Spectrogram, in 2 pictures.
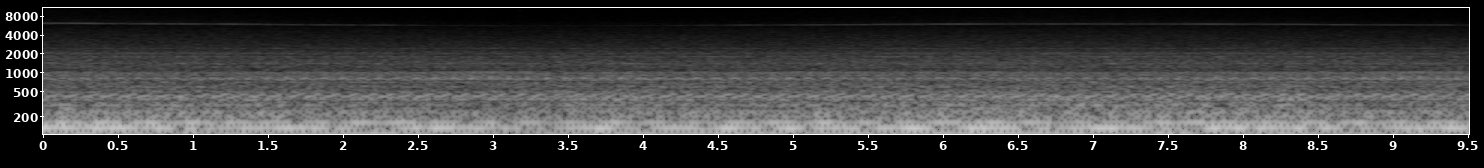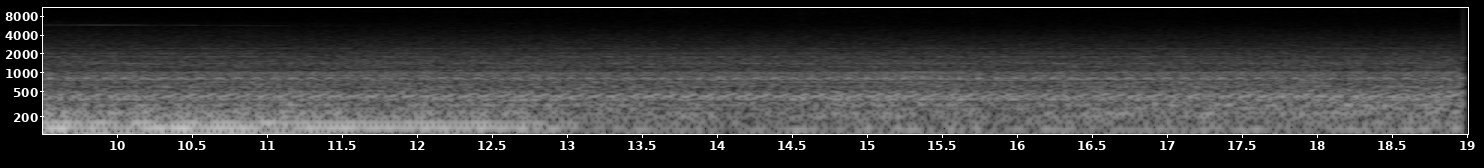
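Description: A truck engine hums steadily and then eases off.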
